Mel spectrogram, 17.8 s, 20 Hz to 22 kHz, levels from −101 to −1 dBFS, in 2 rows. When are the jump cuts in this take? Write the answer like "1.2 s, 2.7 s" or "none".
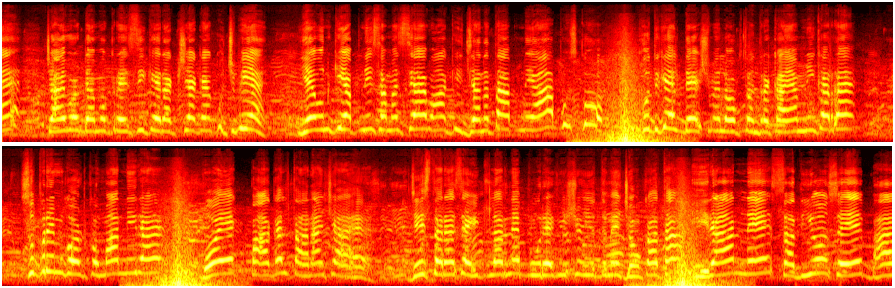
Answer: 6.2 s, 10.7 s, 15.7 s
